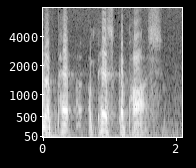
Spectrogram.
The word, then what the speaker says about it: episkopos: But that term, bishop, when we take a look at it, is again the example of one who is an episkopos.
